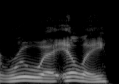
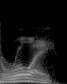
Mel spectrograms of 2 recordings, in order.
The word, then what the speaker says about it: Roy: Wes, and I pronounced it Ruili, which is incredibly wrong. What'd you say? Oh, I'd have to pull. Don't worry about it. It's actually pronounced Roy.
